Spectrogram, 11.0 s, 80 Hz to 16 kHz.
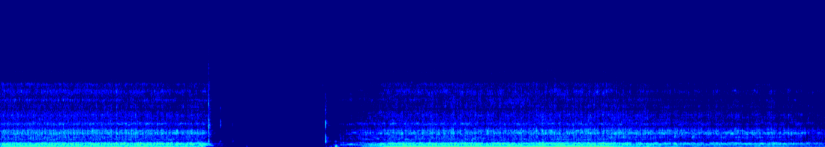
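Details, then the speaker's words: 1961 Singer 401A sewing machine, tower motor with metal worm gear, balance wheel gummed up, foot controller pressed: steady low hum with soft rhythmic churn that cuts out and restarts, never reaching full speed; motor slow and lacking power. "that's still nowhere close to full power"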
